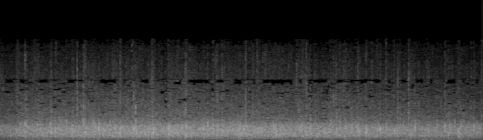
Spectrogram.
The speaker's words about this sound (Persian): کل جمعیت ده دقیقه سرپا داشتن تشویقش میکردن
